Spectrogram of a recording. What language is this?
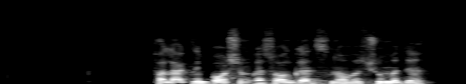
Uzbek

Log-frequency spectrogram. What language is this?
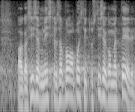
Estonian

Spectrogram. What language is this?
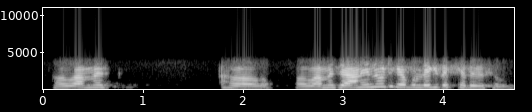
Odia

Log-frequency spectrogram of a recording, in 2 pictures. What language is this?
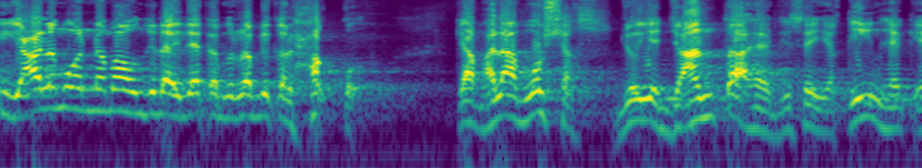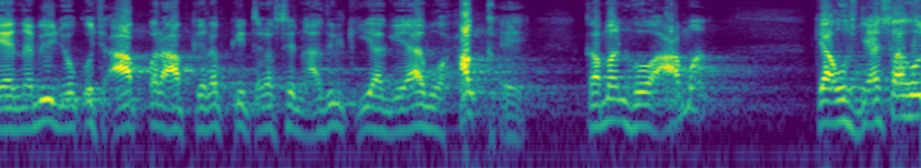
Urdu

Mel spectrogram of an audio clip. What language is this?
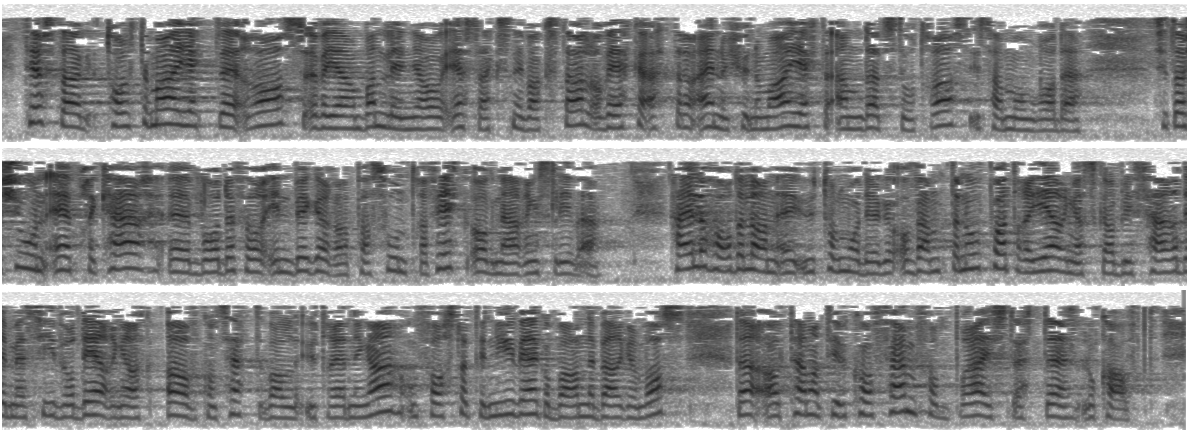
Norwegian Nynorsk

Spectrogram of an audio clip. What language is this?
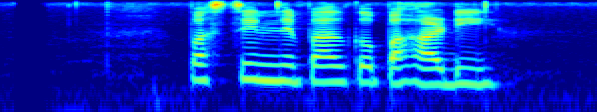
Nepali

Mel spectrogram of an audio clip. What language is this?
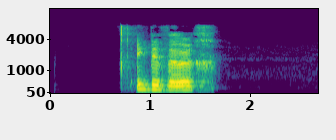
Western Frisian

